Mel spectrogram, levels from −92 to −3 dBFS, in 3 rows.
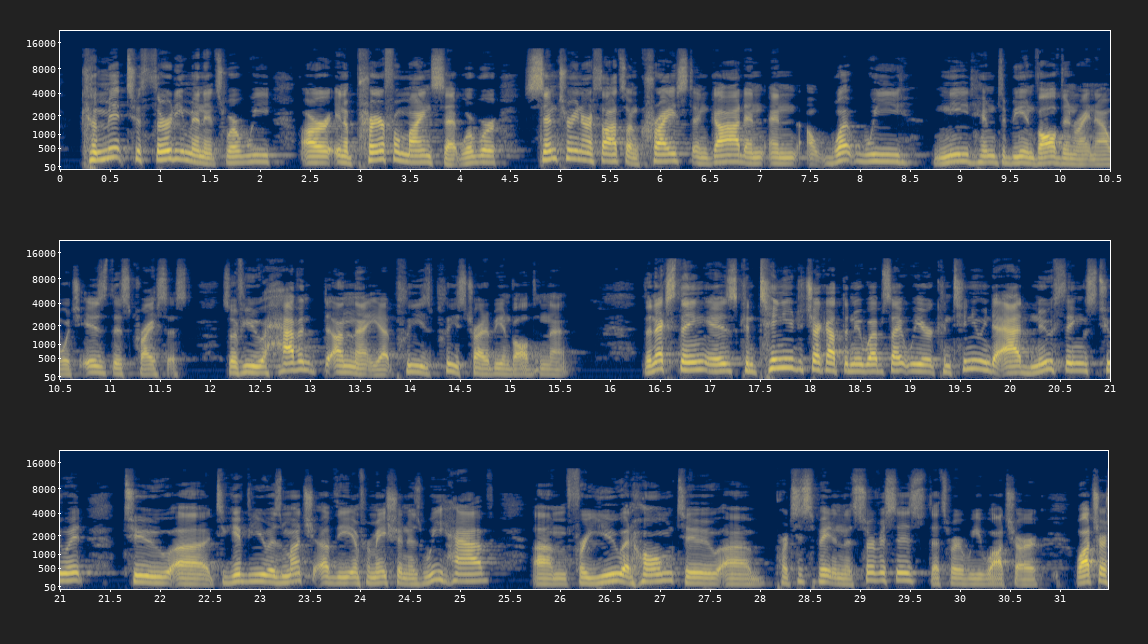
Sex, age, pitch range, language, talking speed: male, 30-49, 125-170 Hz, English, 195 wpm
